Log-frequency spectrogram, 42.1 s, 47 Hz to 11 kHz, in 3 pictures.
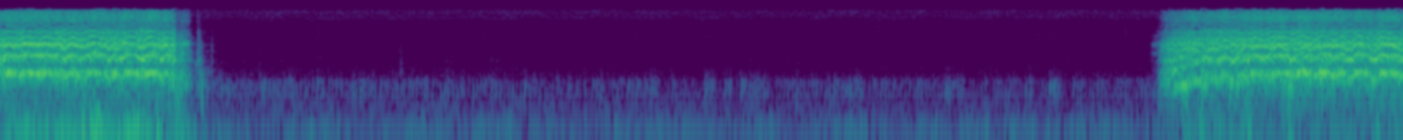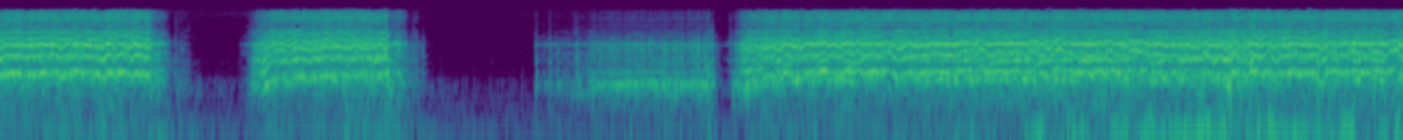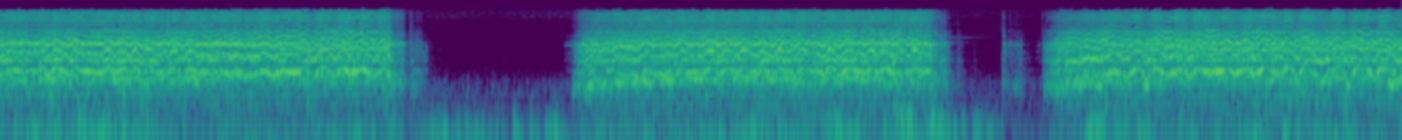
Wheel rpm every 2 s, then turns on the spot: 140, 0, 0, 0, 0, 10, 150, 130, 80, 10, 40, 150, 160, 160, 160, 150, 20, 140, 110, 100, 160.
none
